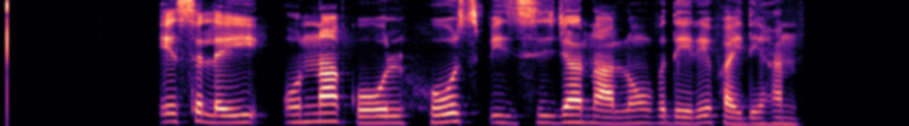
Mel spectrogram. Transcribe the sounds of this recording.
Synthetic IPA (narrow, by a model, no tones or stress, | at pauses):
ɪsləiːʊnãːkoːlhoːɾspiːd͡ʒsiːd͡ʒãːnaːlõːʋəd̪eːɾeːpʰaːiːd̪eːɦən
